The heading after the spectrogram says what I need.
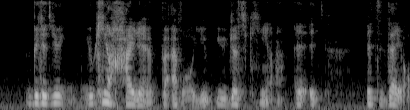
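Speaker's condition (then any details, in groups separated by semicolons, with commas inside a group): Quadriplegic cerebral palsy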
